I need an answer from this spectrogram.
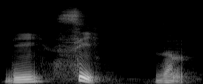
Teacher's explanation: There are three syllables here, decision. We should stress on the second syllable, decision. Second syllable is C, decision, CI.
